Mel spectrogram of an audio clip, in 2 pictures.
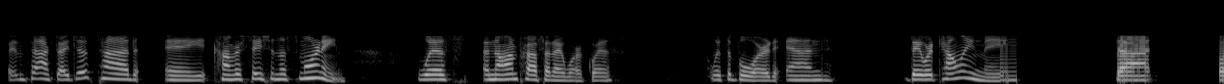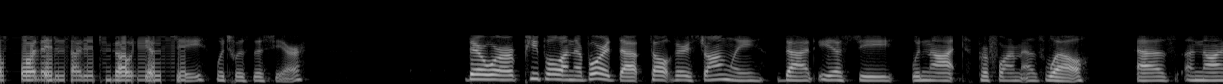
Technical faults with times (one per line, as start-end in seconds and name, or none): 1.02 microphone volume stepped up
2.04 microphone volume stepped up
10.00-14.09 robotic sound from repeated short buffers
